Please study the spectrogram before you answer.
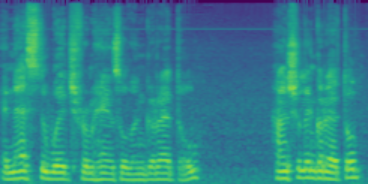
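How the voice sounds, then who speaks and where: A man's voice: medium pitch, steady tone, normal speed, a little hiss or hum. A man giving casual, exclamatory reaction commentary, talking back to the show he watches.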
